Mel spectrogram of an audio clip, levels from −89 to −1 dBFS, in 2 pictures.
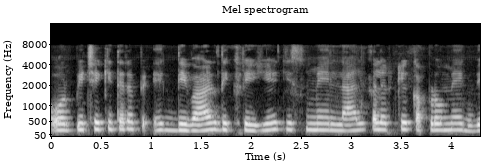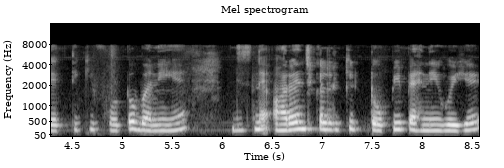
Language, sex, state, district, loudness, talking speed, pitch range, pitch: Hindi, female, Uttarakhand, Tehri Garhwal, -16 LUFS, 205 wpm, 200-225 Hz, 210 Hz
